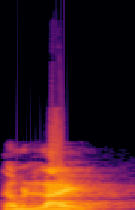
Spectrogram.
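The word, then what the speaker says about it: ដំឡៃ: 여기에 보시면은 쓰라아이 하면은 단음이죠. 그러니까 더물라이 하지 않고 더물라이 이렇게 발음해 주시면 좋겠습니다.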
